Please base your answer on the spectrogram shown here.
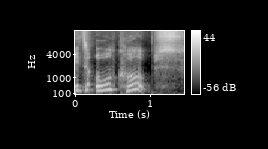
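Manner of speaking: sudden, surprised shout, high and loud. Reading tarot cards aloud and surprised by the spread, shouting. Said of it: "I don't know why I'm shouting".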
